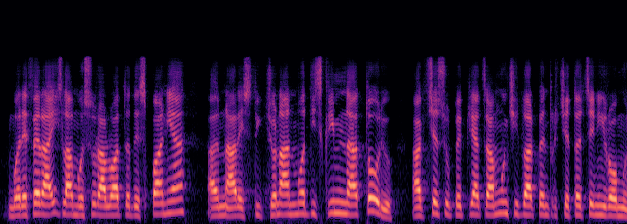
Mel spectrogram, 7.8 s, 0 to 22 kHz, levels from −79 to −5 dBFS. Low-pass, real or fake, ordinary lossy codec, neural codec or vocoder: none; fake; none; codec, 16 kHz, about 1 kbps, DyCAST, with the encoder's durations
